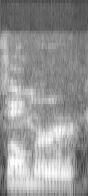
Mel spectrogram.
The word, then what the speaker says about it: vomer: called the vomer bone just think of like vomer rhymes with homer homer simpson that's this little blue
